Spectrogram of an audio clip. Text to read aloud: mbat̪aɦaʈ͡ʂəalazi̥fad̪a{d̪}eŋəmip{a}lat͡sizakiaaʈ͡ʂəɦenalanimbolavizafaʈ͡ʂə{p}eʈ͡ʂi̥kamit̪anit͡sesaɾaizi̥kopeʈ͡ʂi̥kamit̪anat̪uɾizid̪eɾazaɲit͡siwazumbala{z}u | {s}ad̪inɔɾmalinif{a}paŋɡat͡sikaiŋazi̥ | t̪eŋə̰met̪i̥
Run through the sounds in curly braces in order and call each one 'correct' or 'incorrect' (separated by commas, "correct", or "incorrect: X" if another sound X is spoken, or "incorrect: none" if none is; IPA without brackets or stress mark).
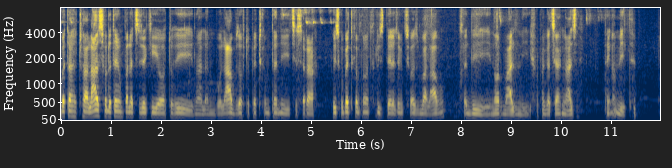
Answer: incorrect: t̪, correct, correct, incorrect: v, correct, correct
